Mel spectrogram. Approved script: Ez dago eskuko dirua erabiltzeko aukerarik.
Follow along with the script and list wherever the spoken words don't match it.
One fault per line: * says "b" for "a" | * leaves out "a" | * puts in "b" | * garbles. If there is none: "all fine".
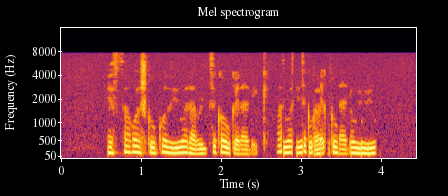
* garbles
